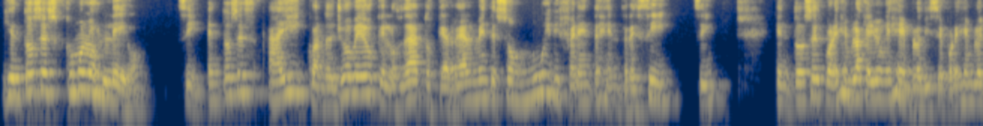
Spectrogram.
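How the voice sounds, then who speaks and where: Woman, lowish voice, patient lecturer, hesitant fillers. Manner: explains patiently, asks "¿sí?" often, many "eh" fillers. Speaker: instructor. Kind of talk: online class lecture.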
